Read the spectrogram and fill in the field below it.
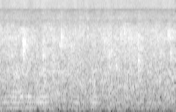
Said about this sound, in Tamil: மழை இன்னும் விடாம பேஞ்சிட்டே இருக்கு.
